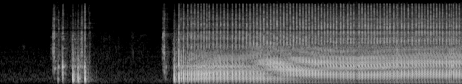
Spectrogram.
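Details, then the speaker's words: Old Remington SL9 chainsaw bought on eBay, missing its air filter cover, on its first start attempt: catches after two pulls and screams high with revs sagging unevenly; the carburetor may be getting too much air and may need adjustment. "Sort of carburetors definitely probably have an issue. Going to have an issue. Might be getting too much air right now."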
